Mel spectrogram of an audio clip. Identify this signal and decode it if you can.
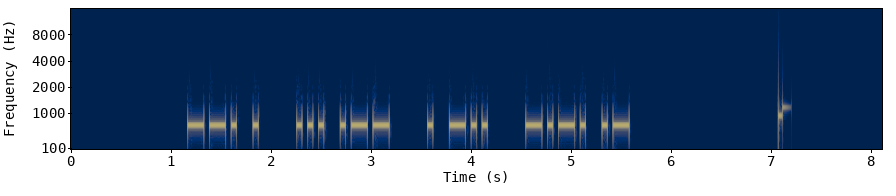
Morse code, heard as a keyed tone, about 22 wpm, 700 Hz. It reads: GE SW ED CA
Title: K1USN SST QSO Practice - 22wpm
